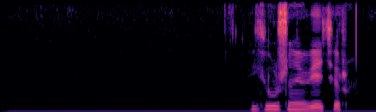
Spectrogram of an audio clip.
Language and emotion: Russian, neutral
